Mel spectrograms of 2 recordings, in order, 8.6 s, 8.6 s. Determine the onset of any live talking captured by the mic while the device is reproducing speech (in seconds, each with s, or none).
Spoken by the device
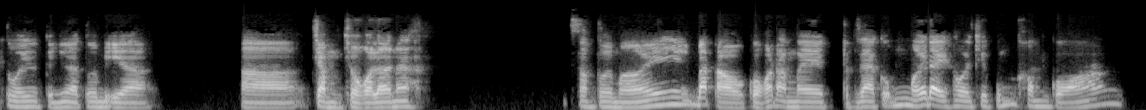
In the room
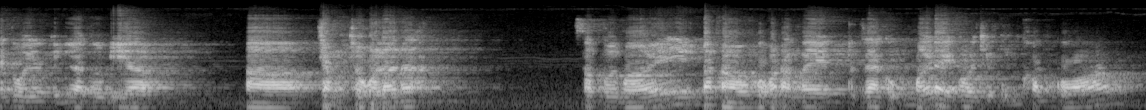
none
